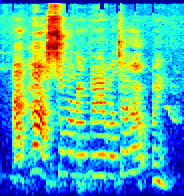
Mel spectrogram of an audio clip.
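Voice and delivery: fast, high hopeful mole; a relieved little mole. Acted. Mole hoping the flies will help, high and fast. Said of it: "thought the mole".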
